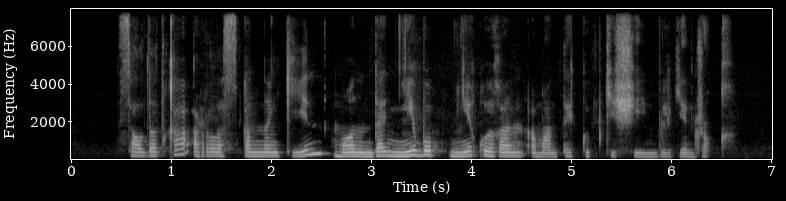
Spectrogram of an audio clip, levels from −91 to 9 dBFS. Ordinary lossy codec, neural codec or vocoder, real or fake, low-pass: none; none; real; none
